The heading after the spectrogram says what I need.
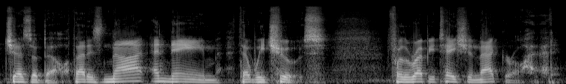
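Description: A man's voice: medium pitch, measured pace, a bit bright. A middle-aged male pastor preaching a sermon, telling the story and asking the congregation rhetorical questions.

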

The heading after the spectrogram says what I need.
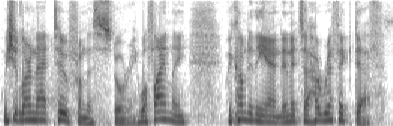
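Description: Higher-pitched man preaching a sermon. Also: expressive, fairly quick. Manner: storytelling preacher, rhetorical questions. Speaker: pastor.

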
